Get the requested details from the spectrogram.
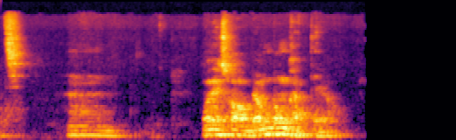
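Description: A young man speaks calmly close to a microphone.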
